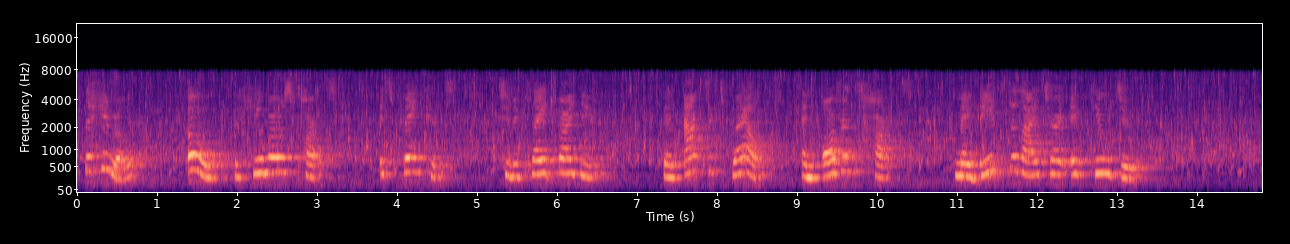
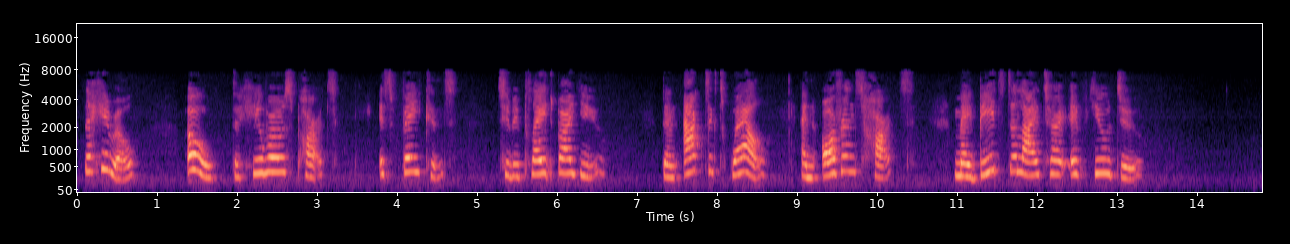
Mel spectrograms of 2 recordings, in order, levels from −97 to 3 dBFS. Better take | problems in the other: second | background sound (Stream); 18 dB below the speech // room echo; dies away in 0.9 s

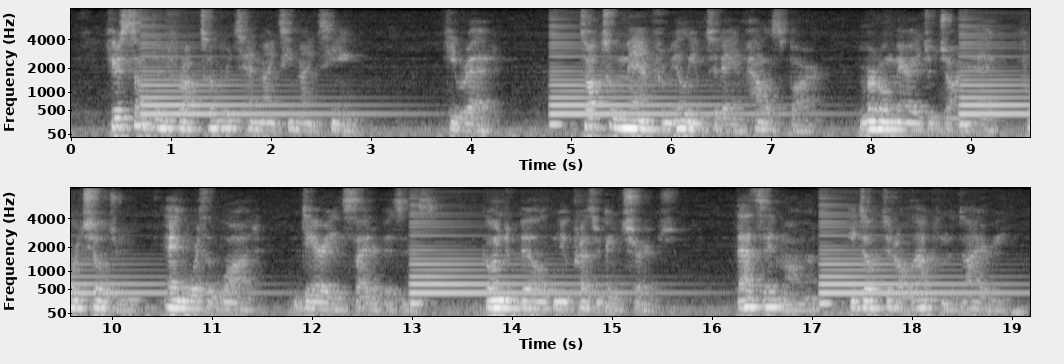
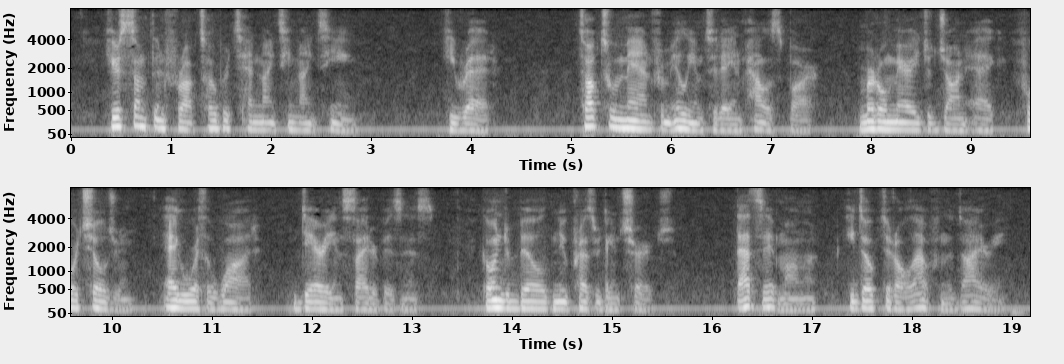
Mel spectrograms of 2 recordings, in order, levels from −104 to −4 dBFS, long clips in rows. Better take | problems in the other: second | background sound (Acoustic guitar); 8 dB below the speech // room echo; dies away in 0.4 s

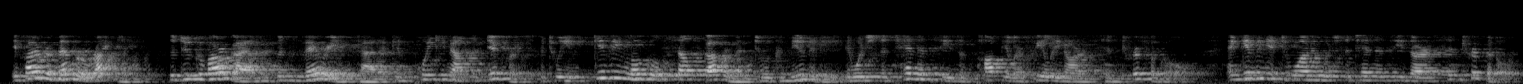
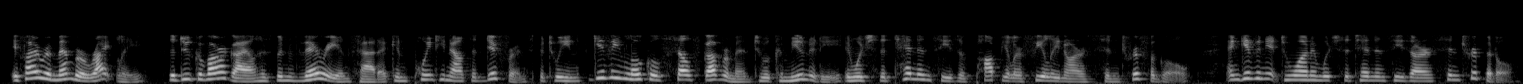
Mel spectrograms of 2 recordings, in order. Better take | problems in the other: second | room echo; dies away in 1 s

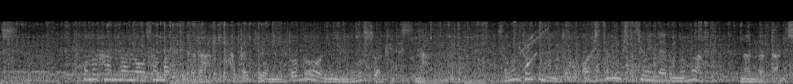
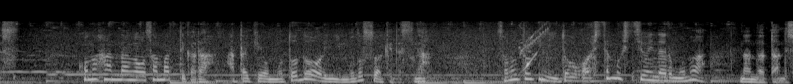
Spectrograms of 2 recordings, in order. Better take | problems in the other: second | background sound (Crowd); 2 dB below the speech

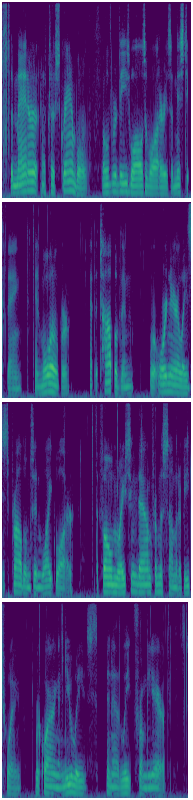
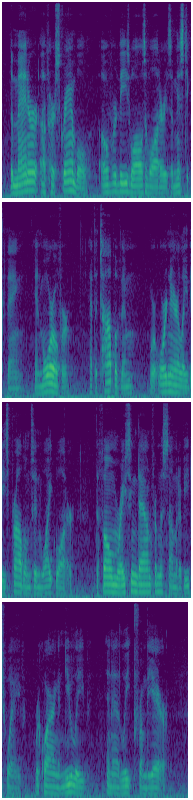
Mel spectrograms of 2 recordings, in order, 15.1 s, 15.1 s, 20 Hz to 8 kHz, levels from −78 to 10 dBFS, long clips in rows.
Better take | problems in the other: second | noise reduction (neural diffusion model UNIVERSE++)

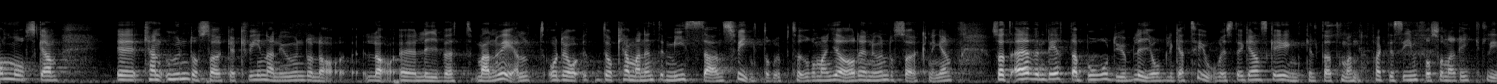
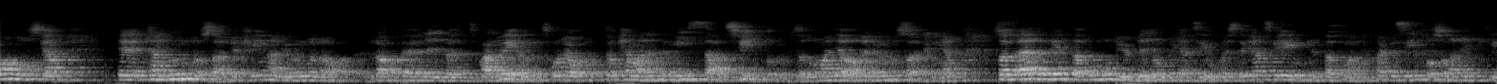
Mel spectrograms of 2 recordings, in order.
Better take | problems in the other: first | noise reduction (neural separator model SepFormer DNS4)

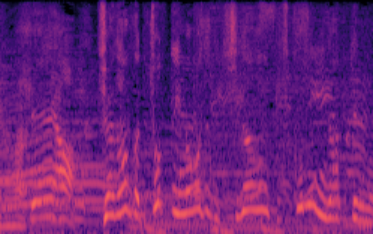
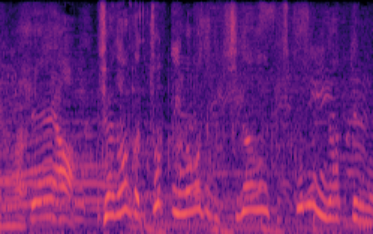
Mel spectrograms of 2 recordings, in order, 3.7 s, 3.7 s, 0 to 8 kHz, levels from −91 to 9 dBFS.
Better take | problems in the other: first | background sound (Liquid + Thump, thud); 18 dB below the speech

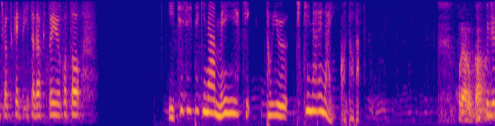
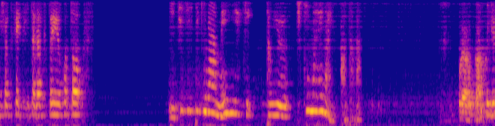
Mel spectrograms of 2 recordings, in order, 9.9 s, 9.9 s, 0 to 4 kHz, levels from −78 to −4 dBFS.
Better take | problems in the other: first | noise reduction (neural separator model SepFormer DNS4)

